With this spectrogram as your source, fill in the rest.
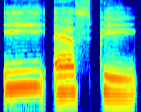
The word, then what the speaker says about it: Esparolini: It's E as in Edward, S as in Sam, Parolini. So it's Esparolini. Sometimes I mispronounce the P.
